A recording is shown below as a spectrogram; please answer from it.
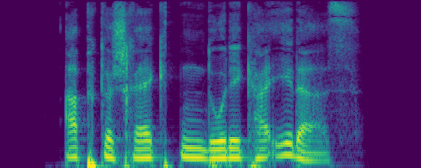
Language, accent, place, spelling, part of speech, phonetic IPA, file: German, Germany, Berlin, abgeschrägten Dodekaeders, noun, [ˈapɡəʃʁɛːktən dodekaˈʔeːdɐs], De-abgeschrägten Dodekaeders.ogg
- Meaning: genitive singular of abgeschrägtes Dodekaeder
